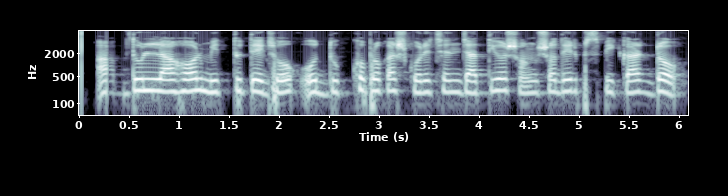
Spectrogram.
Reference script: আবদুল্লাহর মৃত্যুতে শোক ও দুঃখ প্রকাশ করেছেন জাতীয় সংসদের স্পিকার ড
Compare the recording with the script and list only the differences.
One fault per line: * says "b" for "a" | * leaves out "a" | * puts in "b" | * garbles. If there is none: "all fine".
all fine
